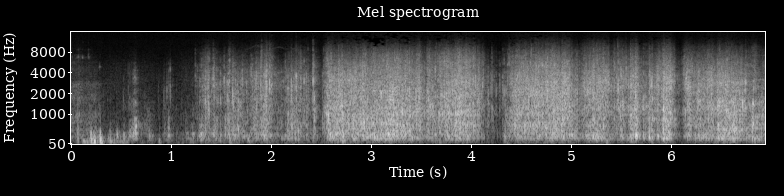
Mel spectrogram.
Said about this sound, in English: I'm just packing an instant camera into a plastic bag. And I'm going to put that bag inside my other bag.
